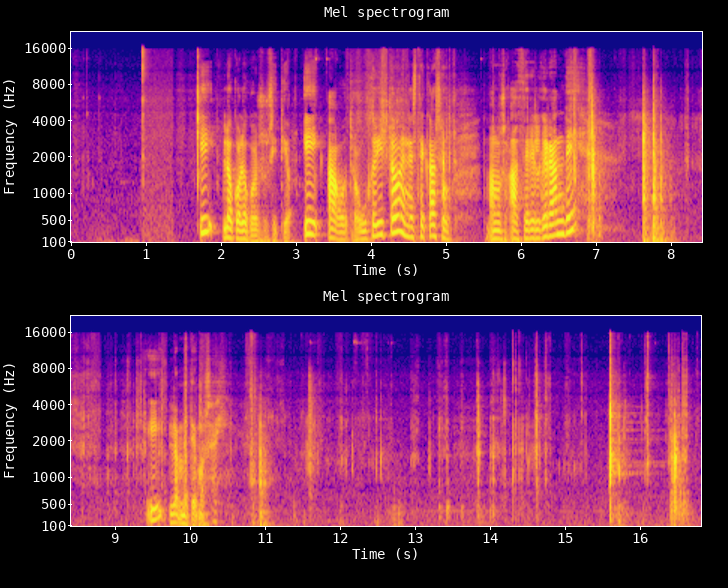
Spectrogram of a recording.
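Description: A hand punch clicks sharply as it punches through paper.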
